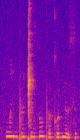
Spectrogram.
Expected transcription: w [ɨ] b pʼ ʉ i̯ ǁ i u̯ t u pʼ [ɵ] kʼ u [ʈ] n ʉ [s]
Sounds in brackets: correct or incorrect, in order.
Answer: incorrect: i, correct, correct, correct

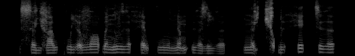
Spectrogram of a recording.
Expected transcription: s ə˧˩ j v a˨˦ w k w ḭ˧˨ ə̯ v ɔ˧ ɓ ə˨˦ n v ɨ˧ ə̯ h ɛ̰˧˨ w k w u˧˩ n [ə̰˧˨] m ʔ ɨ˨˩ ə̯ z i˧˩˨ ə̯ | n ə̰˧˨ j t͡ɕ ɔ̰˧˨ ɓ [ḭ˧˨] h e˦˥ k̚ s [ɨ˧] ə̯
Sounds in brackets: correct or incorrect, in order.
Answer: incorrect: ə̰˧˥, incorrect: ɨ̰˧˨, correct

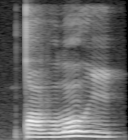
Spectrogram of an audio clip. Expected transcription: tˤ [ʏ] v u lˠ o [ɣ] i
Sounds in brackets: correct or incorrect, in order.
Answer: incorrect: ɛ, correct

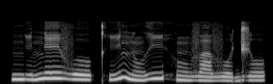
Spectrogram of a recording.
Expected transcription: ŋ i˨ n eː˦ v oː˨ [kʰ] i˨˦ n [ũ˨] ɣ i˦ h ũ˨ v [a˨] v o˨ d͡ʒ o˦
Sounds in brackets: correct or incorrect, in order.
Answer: correct, correct, correct

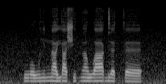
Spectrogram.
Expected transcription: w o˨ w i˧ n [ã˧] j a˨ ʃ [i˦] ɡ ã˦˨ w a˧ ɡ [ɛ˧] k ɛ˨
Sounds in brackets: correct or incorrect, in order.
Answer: incorrect: a˧, incorrect: i˨˦, incorrect: ɛ˨

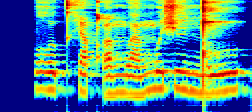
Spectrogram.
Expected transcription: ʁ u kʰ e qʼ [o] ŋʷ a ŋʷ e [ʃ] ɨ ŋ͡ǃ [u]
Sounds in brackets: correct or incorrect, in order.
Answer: correct, correct, correct

